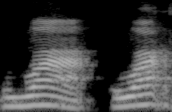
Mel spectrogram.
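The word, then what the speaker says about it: و: Huruf wa mulutnya dimonyongkan ya bibirnya. Iya. I disempurunakan dimonyongkan dulu baru wa firuna wa firuna dilutad.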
